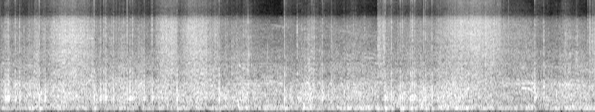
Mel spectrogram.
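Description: Continuous loud crackling and popping, in waves that swell and fade every second or so, with a crowd's voices underneath.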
